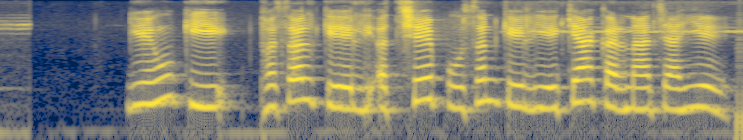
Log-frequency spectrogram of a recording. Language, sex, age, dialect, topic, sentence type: Magahi, female, 41-45, Southern, agriculture, question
